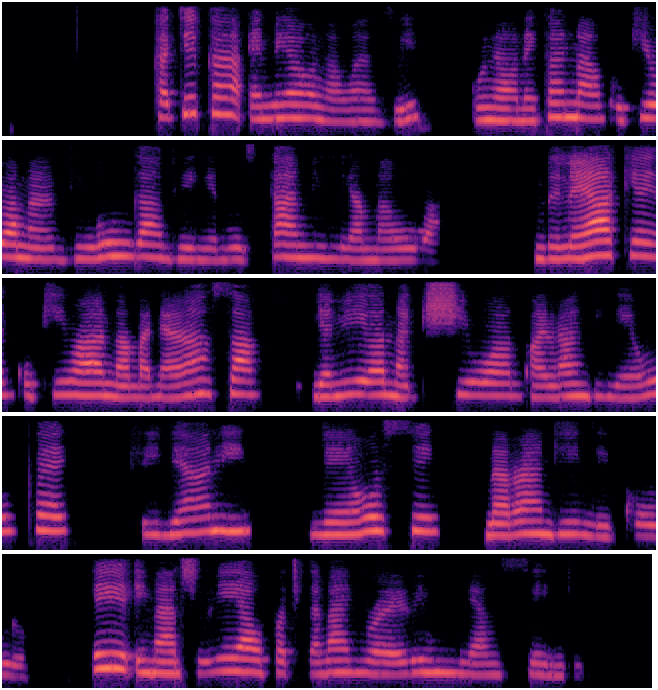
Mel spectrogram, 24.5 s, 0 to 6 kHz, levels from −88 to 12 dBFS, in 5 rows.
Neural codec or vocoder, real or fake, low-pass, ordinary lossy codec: codec, 16 kHz, 0.5 kbps, X-Codec, HuBERT features, trained on general audio; fake; 5.4 kHz; MP3, 48 kbps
